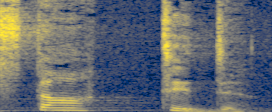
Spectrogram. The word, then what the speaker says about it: started: group is actually easy if a verb ends with a T or D then the pronunciation of II D becomes it and in fact it's impossible to pronounce it any other way take an example start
